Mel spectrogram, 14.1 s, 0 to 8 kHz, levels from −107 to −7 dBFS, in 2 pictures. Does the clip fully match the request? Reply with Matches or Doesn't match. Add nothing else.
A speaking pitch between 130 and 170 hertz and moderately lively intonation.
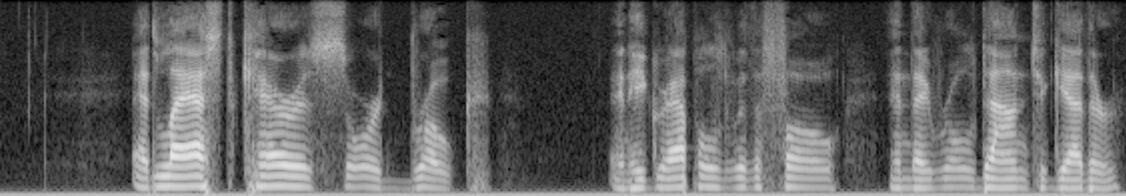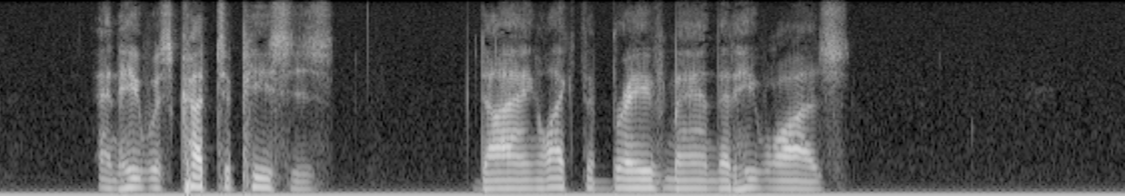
Doesn't match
